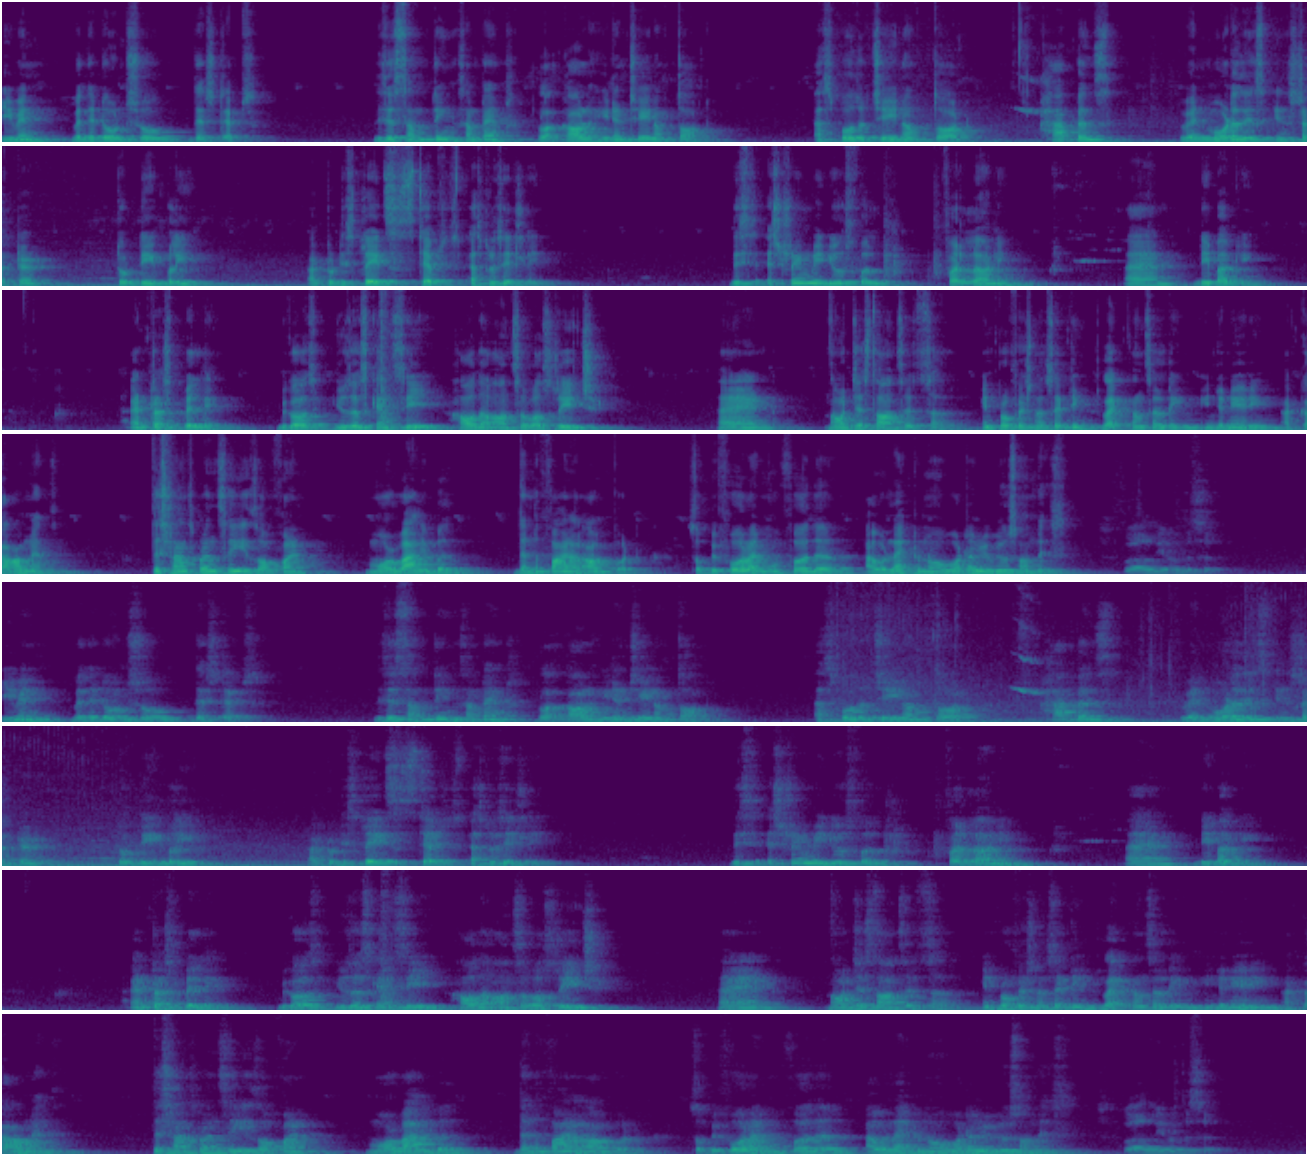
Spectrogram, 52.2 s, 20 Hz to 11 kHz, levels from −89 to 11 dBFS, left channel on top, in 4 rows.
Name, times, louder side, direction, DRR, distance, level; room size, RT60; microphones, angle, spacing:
voice 1, 0.0-2.5 3.7-7.0 8.1-9.6 10.4-11.1 11.8-13.4 14.2-15.0 16.1-18.5 20.3-22.0 22.5-23.2 23.9-24.0 24.3-25.6 27.3-28.3 28.9-32.0 33.3-33.8 34.3-35.6 35.9-39.7 40.7-42.2 42.8-43.7 44.3-45.4 46.0-49.8, left 5 dB, 80° left, 7 dB, 0.4 m, -36 dB
sound 1, 8.3-16.8, right 2 dB, 70° right, 0.3 m, -51 dB
voice 2, 50.1-51.2, equal, 85° right, -2 dB, 0.8 m, -47 dB
3.8 x 2.2 x 3.3 m, 0.86 s
head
